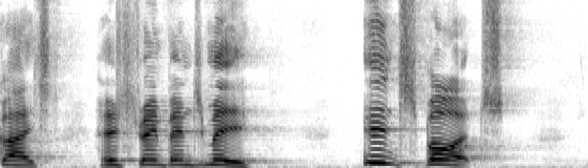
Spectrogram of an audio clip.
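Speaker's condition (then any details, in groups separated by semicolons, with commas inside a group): Cerebral palsy; born premature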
